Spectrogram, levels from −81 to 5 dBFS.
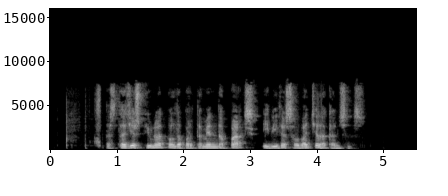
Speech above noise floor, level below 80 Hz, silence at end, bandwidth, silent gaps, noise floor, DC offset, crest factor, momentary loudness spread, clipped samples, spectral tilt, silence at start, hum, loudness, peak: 26 dB; -54 dBFS; 0.8 s; 8 kHz; none; -44 dBFS; under 0.1%; 18 dB; 15 LU; under 0.1%; -4.5 dB/octave; 0.65 s; none; -18 LUFS; -2 dBFS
